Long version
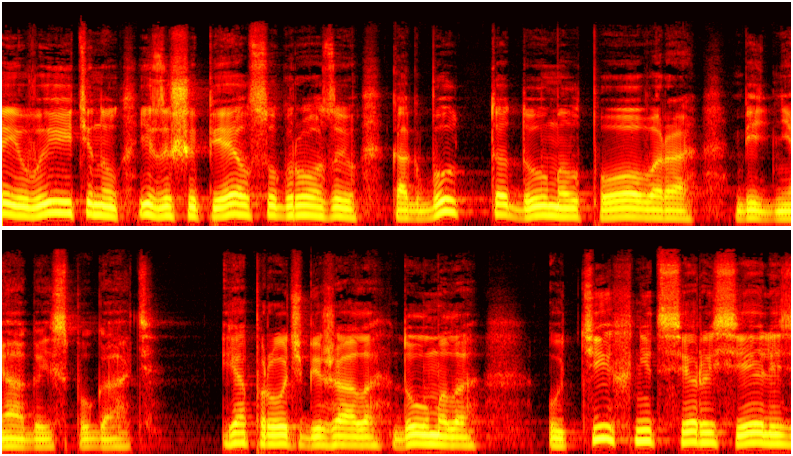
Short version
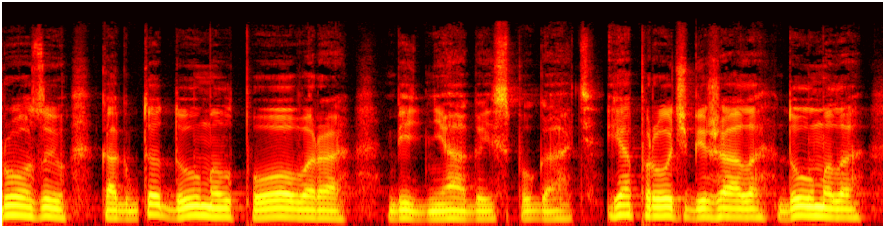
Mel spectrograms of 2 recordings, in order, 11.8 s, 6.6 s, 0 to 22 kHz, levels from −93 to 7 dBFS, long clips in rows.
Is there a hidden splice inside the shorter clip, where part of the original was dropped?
yes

